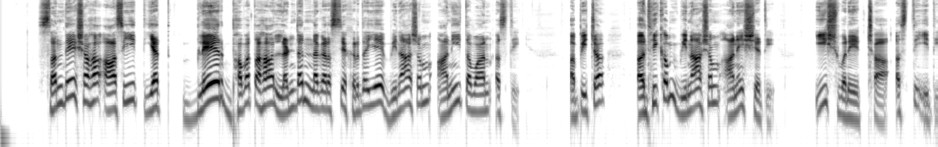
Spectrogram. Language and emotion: Sanskrit, neutral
